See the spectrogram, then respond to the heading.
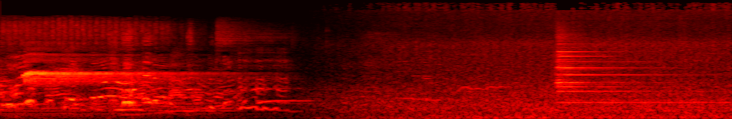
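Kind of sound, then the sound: signal or alarm, church bells ringing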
